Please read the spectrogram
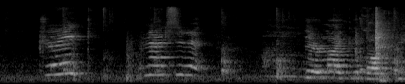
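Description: A young child's high-pitched voice, three short phrases that are not clear words.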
